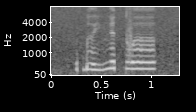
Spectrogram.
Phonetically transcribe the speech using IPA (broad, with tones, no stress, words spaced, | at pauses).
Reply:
ɓɨ˨˩jŋe˦˥t̚ vəː˧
